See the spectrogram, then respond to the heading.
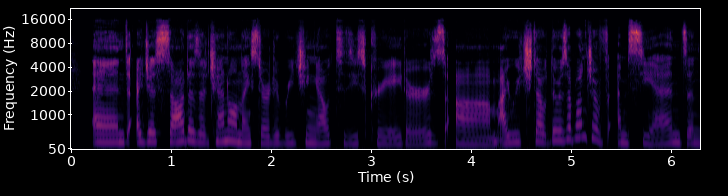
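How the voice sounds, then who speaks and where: A woman talks in a normal speaking voice at a fairly quick pace, medium in pitch. The recording is very clean with a silent background. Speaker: podcast industry professional. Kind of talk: casual chat.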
